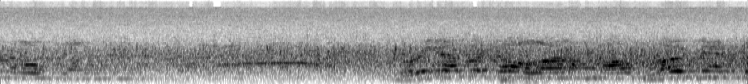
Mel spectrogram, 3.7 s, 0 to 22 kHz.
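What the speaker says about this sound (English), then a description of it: "Getting a tremendous ovation from the crowd here" A stadium crowd at a 1993 athletics race roars in a steady, dense wash as Maria Mutola runs, swelling slightly toward the end, with a commentator talking over it throughout.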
